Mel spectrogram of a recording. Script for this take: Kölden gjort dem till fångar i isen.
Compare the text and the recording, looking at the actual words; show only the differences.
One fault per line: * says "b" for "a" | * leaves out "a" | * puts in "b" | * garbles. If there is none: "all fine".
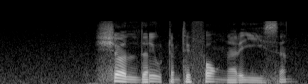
all fine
